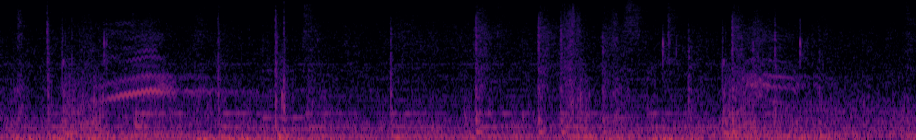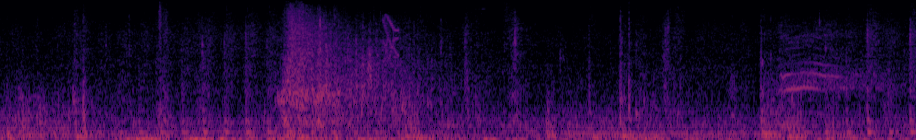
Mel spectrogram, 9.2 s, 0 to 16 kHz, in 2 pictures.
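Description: Birds caw in short bursts over busy game music and effects in Crash Bandicoot N. Sane Trilogy, Crash 1.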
